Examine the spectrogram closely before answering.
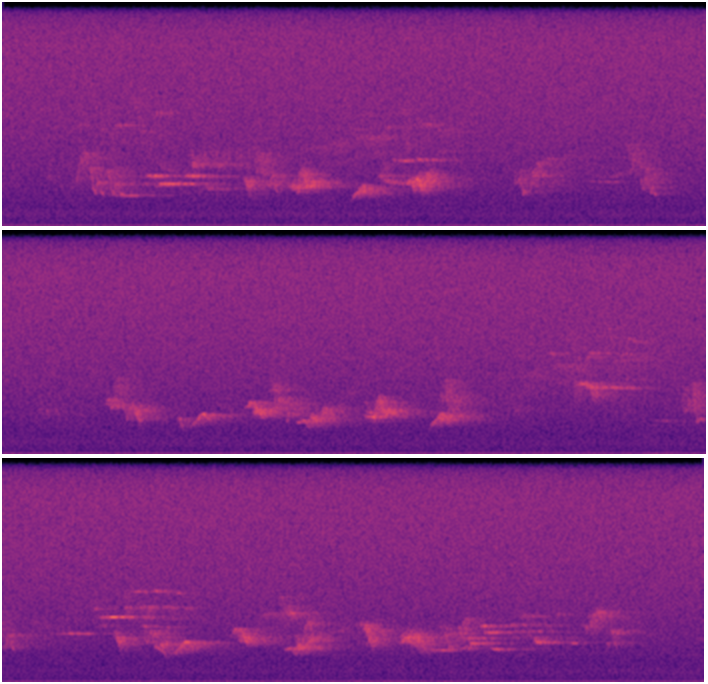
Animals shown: Hermit Thrush (Catharus guttatus), Scarlet Tanager (Piranga olivacea), Red-eyed Vireo (Vireo olivaceus), Black-throated Green Warbler (Setophaga virens)

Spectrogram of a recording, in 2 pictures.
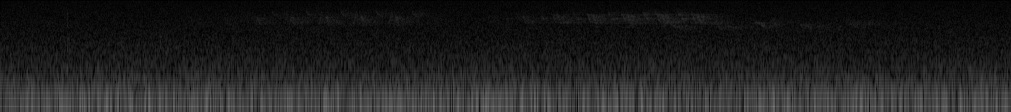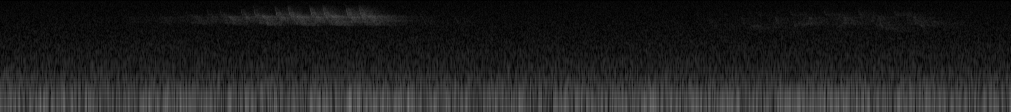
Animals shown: Scarlet Tanager (Piranga olivacea), Ovenbird (Seiurus aurocapilla)

